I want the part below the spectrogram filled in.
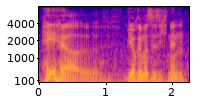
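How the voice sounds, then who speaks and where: A man's voice: fairly low pitch, animated, a little fast, darkish tone, a little hiss or hum, close to an everyday voice. A man playing a self-assured, pompous teenage boy who leads a detective gang in an audio drama. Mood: confident.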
